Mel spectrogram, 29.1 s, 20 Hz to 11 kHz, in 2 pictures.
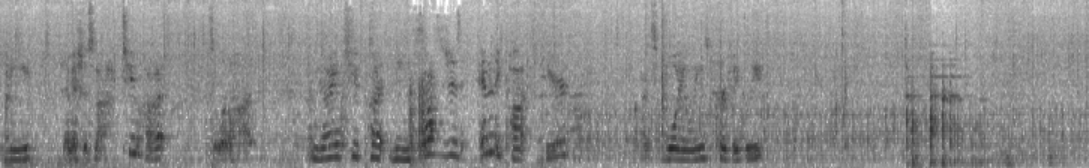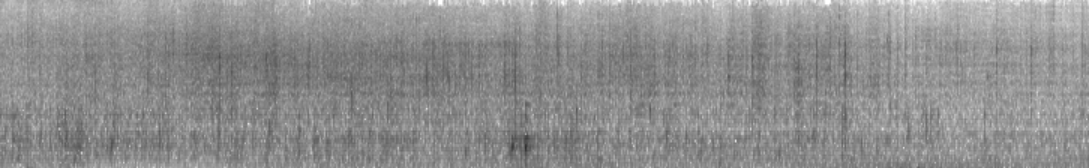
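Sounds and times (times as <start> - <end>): water boiling with sizzling hiss: 0.0 - 29.0
utensil clattering on pan: 5.4 - 6.0, 11.2 - 14.4, 21.2 - 21.8.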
